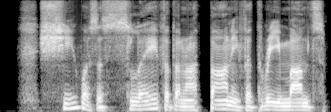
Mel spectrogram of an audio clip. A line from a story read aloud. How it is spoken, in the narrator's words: Mera snapped bitterly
